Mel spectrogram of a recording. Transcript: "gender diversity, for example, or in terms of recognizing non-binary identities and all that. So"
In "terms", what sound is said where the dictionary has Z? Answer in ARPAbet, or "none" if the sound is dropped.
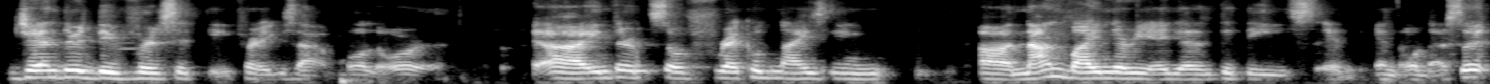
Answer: S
